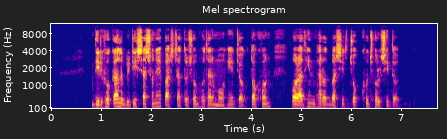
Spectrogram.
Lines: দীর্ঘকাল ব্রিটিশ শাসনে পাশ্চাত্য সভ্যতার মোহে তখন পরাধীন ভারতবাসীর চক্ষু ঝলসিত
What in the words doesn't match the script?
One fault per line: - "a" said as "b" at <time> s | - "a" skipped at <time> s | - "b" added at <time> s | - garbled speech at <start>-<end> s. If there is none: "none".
none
